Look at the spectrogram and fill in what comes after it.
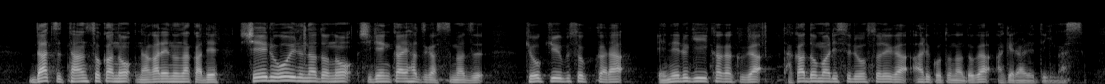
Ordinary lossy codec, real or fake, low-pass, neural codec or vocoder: none; real; 7.2 kHz; none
